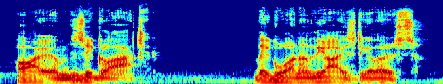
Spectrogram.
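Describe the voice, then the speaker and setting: A man puts on a character voice that is raspy and very deep, low in pitch. He delivers it at a fairly slow pace. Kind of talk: broken speech. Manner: gruff.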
